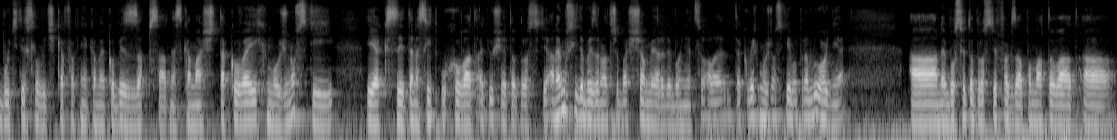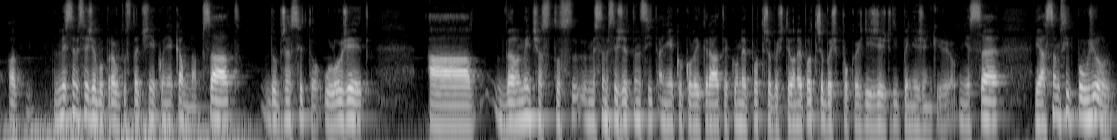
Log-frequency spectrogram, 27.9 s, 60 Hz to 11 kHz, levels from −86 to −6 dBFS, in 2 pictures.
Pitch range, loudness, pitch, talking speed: 115-130 Hz, -31 LUFS, 120 Hz, 190 wpm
